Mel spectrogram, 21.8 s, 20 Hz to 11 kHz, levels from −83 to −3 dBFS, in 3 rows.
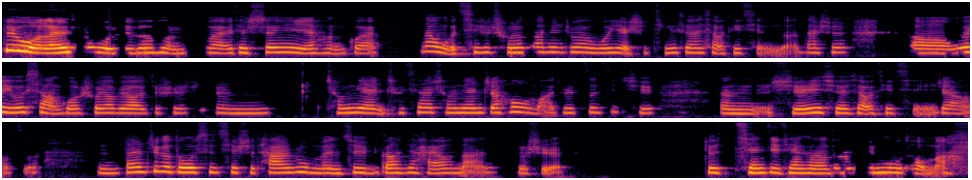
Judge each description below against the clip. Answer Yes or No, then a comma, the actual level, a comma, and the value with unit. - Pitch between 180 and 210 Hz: No, high, 240 Hz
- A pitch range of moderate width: No, narrow, 2.2 semitones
